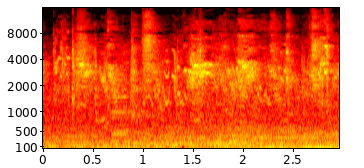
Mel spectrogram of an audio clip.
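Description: Budgerigar chatter: busy, scratchy high chirps and squawks tumbling over one another without a steady rhythm, with a low hum underneath.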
